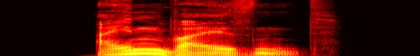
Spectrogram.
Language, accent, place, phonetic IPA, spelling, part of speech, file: German, Germany, Berlin, [ˈaɪ̯nˌvaɪ̯zn̩t], einweisend, verb, De-einweisend.ogg
- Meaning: present participle of einweisen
